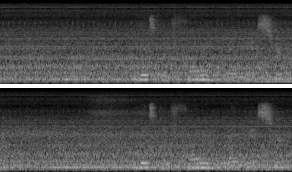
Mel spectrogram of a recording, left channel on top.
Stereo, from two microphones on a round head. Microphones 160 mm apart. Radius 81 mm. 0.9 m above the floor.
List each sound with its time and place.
1.3 s a woman speaking: 10° right (ahead or behind), 1.7 m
